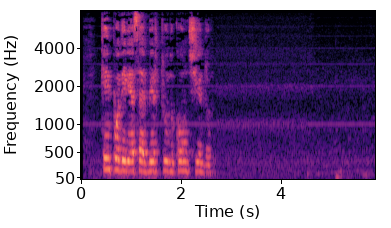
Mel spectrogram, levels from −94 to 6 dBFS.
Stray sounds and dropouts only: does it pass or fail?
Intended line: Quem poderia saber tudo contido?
pass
